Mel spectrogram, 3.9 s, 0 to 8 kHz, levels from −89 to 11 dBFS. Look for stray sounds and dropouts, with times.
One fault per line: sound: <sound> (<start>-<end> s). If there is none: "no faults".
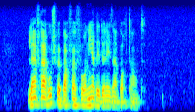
no faults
